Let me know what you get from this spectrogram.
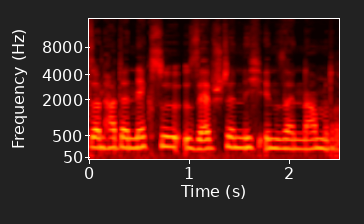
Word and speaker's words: Nexø: Hilfe bei der Aussprache Martin Andersen Nexe. Nexe? – Mm, Anders Nexe, ja. – Nexe, Dankeschön. Nexe ist die Insel, ähm, wo er aufgewachsen ist als Jugend, Kind und Jugendlicher.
